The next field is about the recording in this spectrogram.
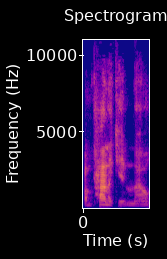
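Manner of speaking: ordinary talk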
